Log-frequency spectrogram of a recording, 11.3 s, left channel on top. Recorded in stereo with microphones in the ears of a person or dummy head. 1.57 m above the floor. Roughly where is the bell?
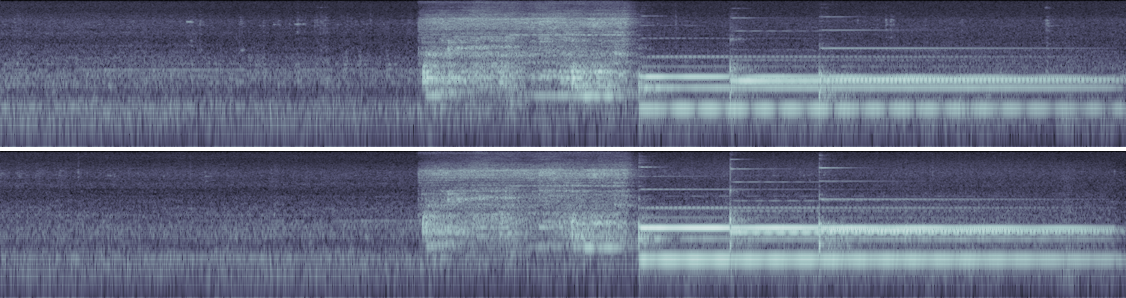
Right.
